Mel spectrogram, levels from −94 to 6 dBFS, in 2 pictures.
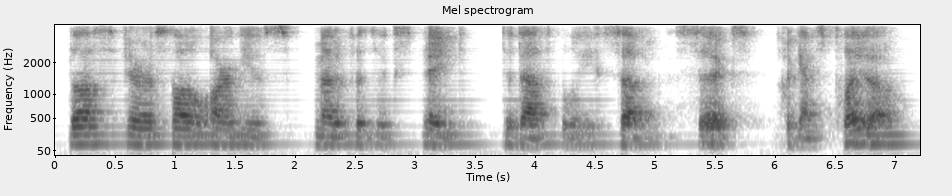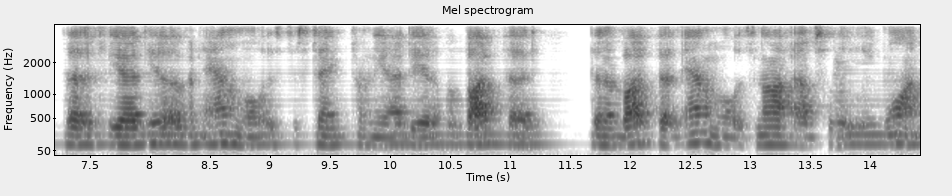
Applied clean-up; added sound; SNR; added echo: neural mask model DeepFilterNet 3.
